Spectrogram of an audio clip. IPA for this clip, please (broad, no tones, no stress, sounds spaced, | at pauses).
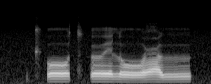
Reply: t͡ʃʼ oː t͡sʼ ɵː e̯ l oː ʕ ɯ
